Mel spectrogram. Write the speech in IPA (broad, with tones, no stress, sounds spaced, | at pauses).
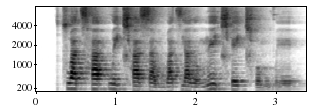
t͡s w a˥˧ t͡sʰ a˦ ʔ p w e˦ t͡ɕʰ a˧ s a˧ w m w a˦ t͡s j a˥˧ l o˦ m ẽ˥˧ t͡ɕʰ e˧ t͡ɕʰ o˨˩ m ɡ w e˧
